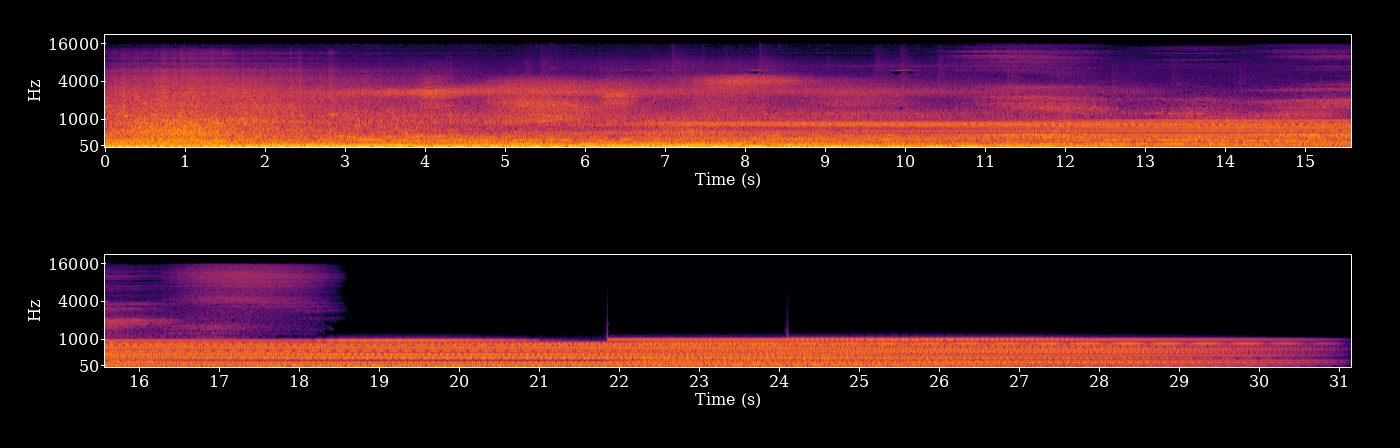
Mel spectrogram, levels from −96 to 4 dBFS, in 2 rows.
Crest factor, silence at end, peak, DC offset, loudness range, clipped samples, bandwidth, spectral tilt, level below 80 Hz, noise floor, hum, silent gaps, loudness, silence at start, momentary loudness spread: 14 dB; 0.75 s; 0 dBFS; under 0.1%; 7 LU; under 0.1%; 12.5 kHz; -7 dB/octave; -16 dBFS; -47 dBFS; none; none; -18 LUFS; 0 s; 8 LU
